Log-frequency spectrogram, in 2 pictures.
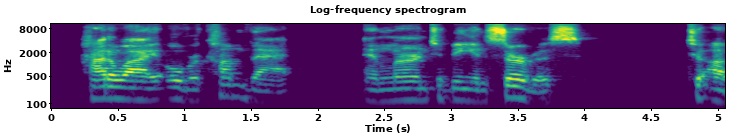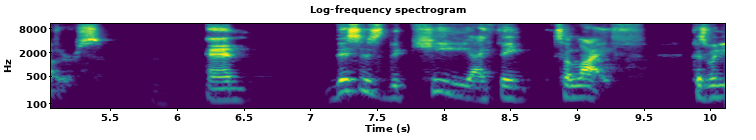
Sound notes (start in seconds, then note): none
